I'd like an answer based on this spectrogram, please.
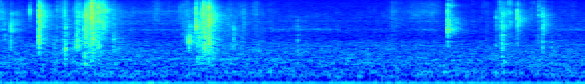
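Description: A snack bag crinkling as it is held to the face, with a couple of short sniffs into its opening, about one and two seconds in, and a few fainter rustles later, over a low steady hum.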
